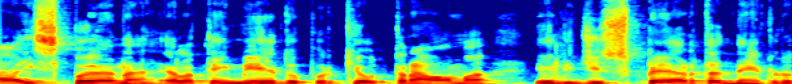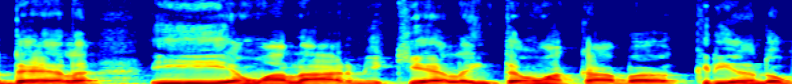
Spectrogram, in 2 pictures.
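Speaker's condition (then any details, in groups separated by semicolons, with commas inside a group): No condition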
